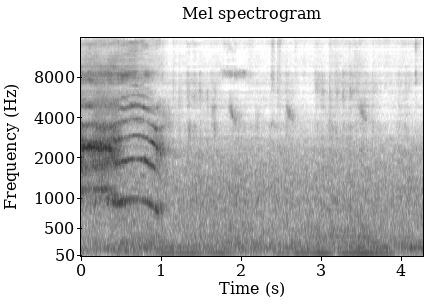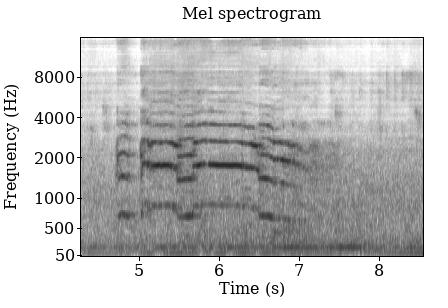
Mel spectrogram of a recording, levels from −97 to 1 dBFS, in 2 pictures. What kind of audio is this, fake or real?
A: fake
